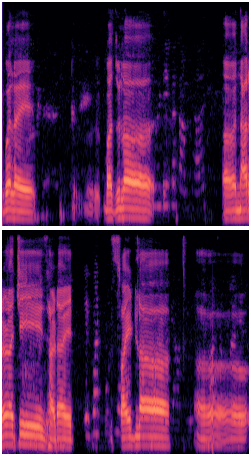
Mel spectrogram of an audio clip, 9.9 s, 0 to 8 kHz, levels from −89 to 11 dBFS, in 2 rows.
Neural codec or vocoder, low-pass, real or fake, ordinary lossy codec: none; 7.2 kHz; real; none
